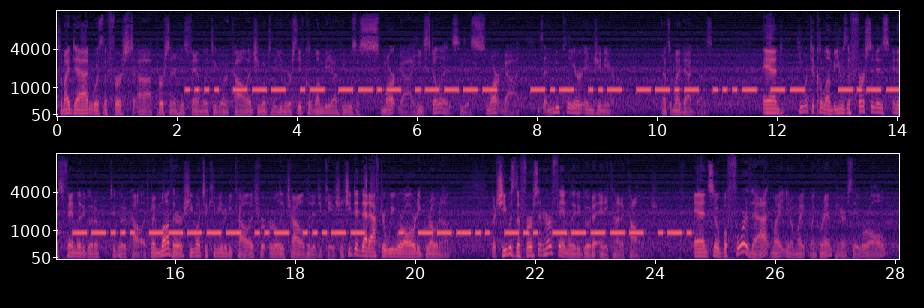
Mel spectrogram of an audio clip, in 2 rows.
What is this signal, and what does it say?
Morse code, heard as a keyed tone, machine-sent, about 15 wpm, 920 Hz, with room echo and speech in English. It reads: HOAQ1 KUQVM Y70U3 E8D0R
